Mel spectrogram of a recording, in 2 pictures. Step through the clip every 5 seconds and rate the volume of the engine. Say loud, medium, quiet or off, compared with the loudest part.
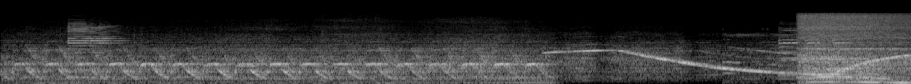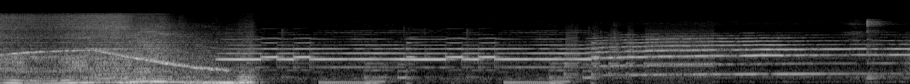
off, loud, loud, off.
